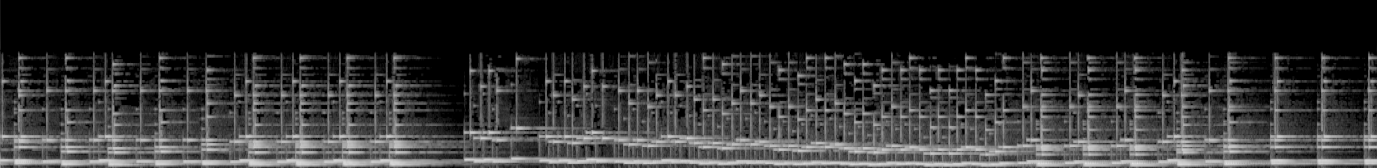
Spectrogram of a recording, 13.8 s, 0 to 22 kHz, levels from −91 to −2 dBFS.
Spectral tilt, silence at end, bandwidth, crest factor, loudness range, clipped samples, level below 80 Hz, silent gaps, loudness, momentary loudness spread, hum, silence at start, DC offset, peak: 2.5 dB/octave; 0 s; 16 kHz; 16 dB; 1 LU; under 0.1%; -72 dBFS; none; -19 LUFS; 3 LU; none; 0 s; under 0.1%; -4 dBFS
